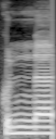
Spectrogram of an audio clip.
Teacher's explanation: نون مشدد پر غنہ ہوگا، نا الف مدہ بھی ہے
